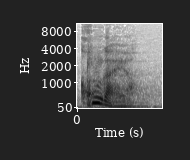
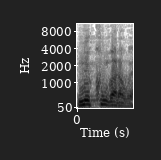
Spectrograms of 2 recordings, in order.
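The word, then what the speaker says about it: Nkonga: 잘 못하는데 이름이 조셉 콩가예요. 맨날 놀렸잖아. 너는 왜 앞에 N자가 붙어있는데 콩가냐고. 조셉 느콩가라고 해야지. 느콩가 그랬더니 애는 묵음이라며. 애는 발음하면 안 된다고.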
